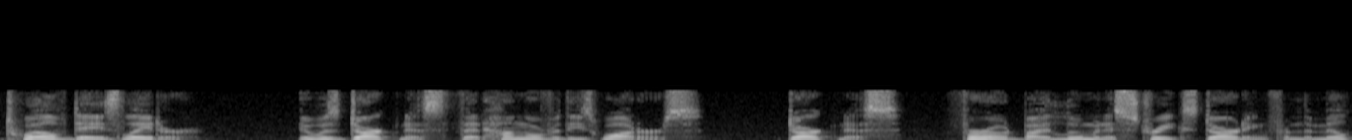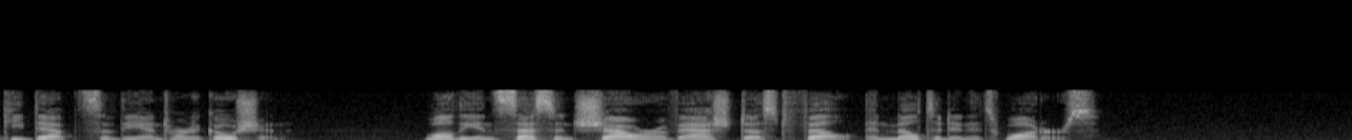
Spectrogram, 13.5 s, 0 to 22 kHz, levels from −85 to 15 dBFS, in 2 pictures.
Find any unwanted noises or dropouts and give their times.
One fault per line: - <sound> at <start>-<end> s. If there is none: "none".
none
